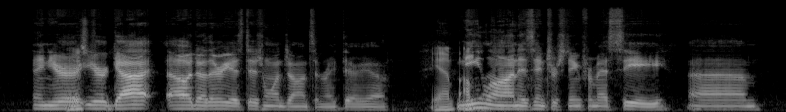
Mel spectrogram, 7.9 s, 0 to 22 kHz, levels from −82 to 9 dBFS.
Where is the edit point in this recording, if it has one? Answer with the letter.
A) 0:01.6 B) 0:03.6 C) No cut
C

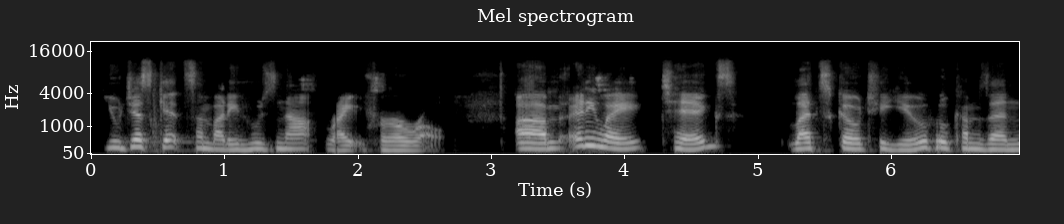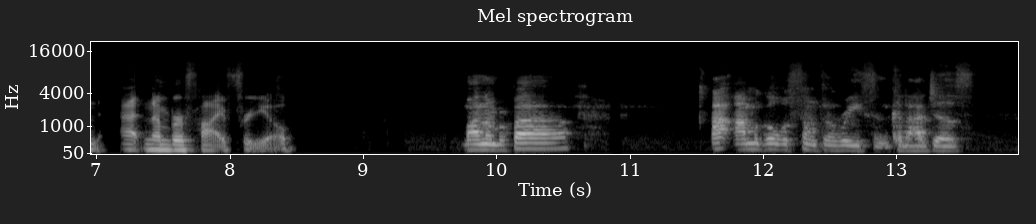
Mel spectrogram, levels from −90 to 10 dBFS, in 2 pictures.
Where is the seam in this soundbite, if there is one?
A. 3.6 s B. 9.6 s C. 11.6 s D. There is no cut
A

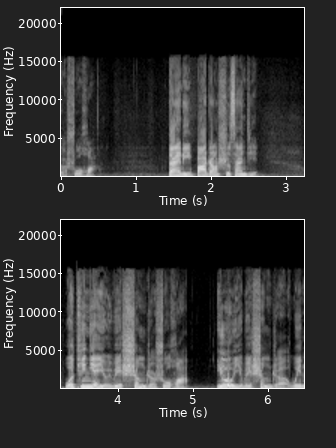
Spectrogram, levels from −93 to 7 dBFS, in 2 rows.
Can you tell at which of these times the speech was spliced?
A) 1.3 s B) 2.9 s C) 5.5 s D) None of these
D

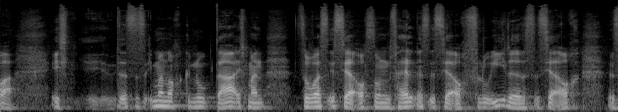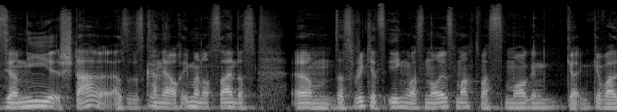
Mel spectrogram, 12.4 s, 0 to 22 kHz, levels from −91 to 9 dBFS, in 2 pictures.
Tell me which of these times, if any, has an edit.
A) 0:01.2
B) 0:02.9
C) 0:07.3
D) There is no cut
A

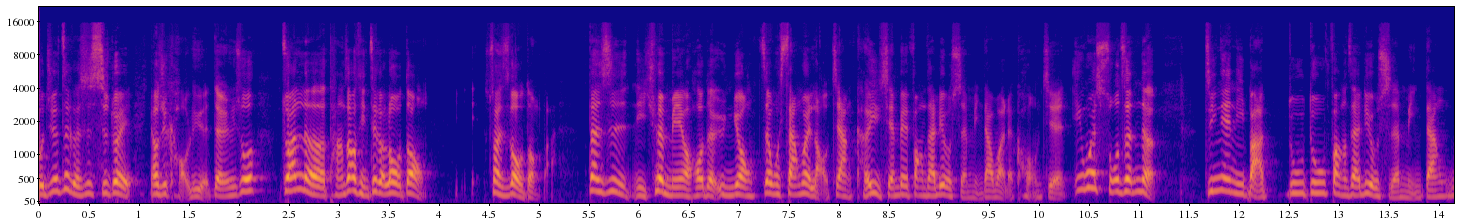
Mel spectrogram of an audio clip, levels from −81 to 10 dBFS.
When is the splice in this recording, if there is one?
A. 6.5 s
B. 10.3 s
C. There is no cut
A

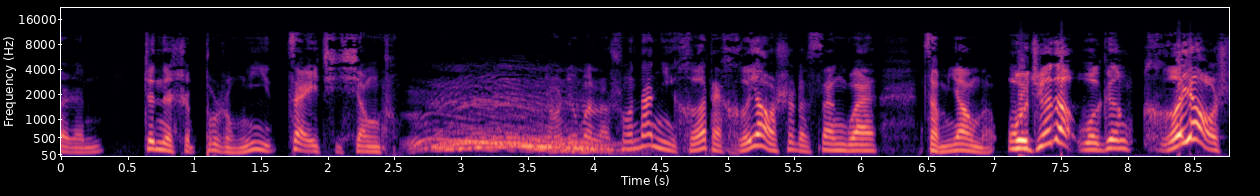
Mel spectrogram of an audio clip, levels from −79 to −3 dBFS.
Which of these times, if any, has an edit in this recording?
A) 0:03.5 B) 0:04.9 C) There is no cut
B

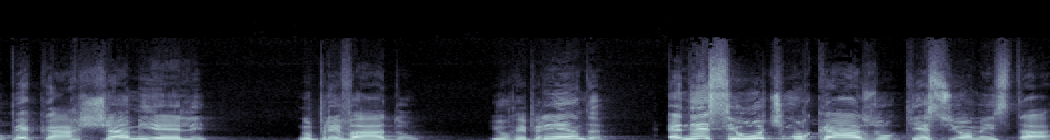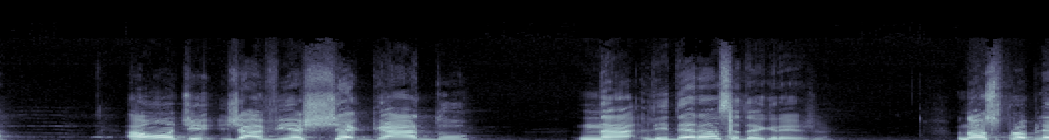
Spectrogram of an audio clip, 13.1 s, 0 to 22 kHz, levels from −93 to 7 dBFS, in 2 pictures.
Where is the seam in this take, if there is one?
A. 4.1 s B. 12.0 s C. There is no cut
A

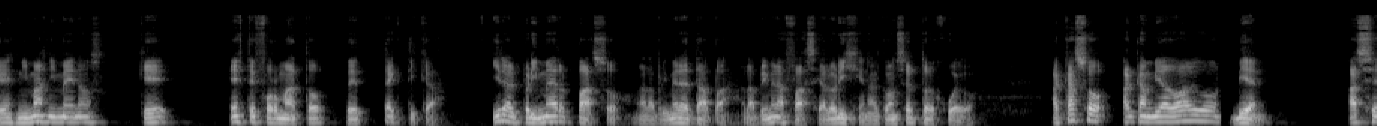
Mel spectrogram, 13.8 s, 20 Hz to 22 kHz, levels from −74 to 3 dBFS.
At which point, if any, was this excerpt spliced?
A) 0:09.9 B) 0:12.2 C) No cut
B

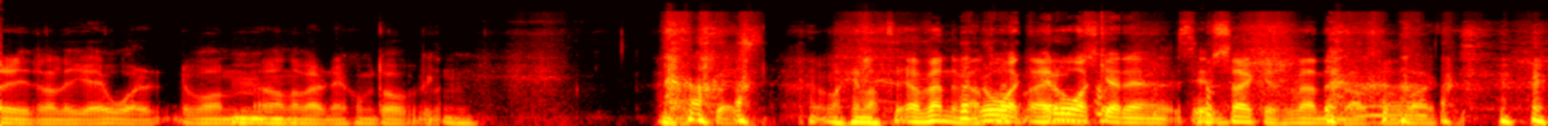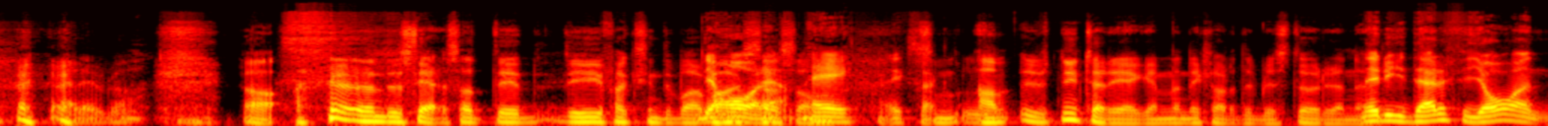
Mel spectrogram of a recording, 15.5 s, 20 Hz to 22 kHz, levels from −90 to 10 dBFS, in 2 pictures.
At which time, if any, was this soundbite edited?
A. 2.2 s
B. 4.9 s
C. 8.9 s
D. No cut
A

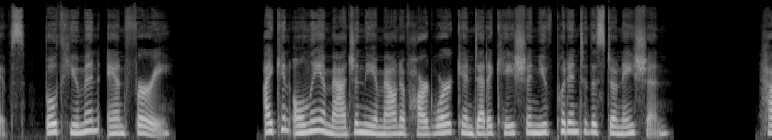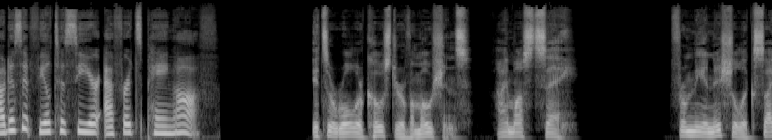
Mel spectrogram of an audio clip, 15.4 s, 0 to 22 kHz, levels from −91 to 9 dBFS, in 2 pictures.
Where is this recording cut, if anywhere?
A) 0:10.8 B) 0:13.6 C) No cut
C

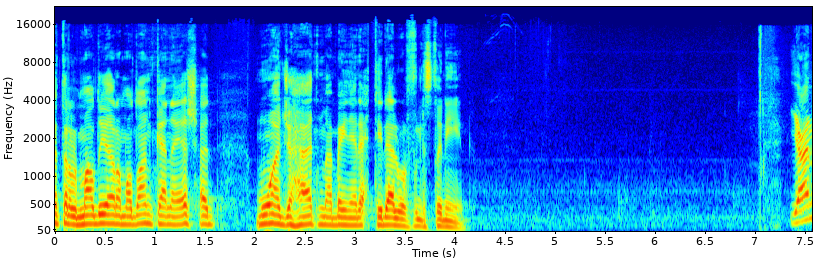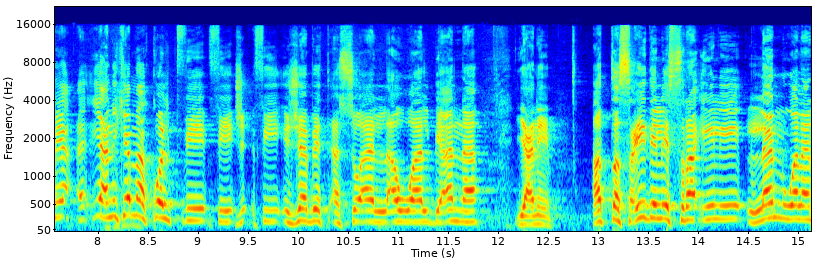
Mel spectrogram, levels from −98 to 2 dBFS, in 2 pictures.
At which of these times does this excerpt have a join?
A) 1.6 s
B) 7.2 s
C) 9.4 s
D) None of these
C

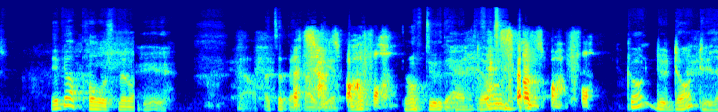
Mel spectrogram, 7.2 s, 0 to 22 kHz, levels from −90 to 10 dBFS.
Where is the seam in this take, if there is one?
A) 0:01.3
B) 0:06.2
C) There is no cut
A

